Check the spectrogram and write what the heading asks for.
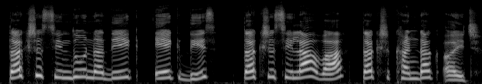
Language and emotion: Maithili, neutral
